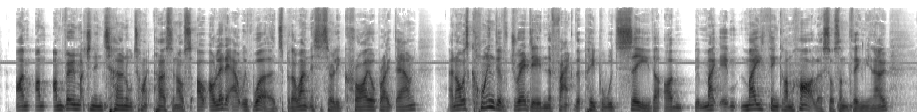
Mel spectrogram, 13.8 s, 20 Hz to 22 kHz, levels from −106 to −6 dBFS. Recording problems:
high-pitched whine; faint; throughout; 2 kHz, 30 dB below the speech

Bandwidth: 15.5 kHz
